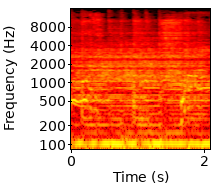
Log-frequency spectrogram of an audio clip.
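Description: Rock song playing, with guitar and singing.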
